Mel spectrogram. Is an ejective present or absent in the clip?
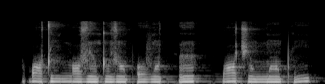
present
